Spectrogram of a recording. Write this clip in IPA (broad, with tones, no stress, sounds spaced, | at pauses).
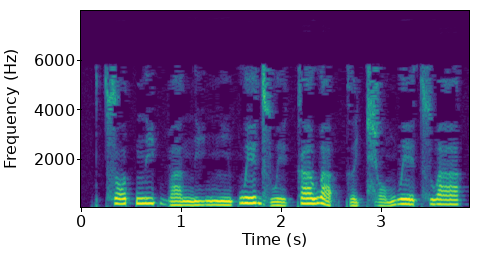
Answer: t͡s ɔ˦ t̚ n̪ i˦ ʔ b a˧ n i˧ ŋ ĩ˧ p w e˦ d͡z w e˨˩ k a˦ w a˨ ʔ k ə˧ t͡ɕ ɔ˧ m w e˥˧ t͡s w a˦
